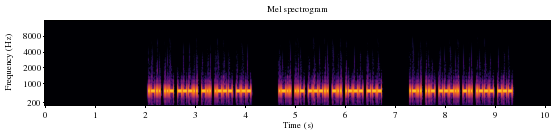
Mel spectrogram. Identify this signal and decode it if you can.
Morse code, heard as a keyed tone, about 41 wpm, 700 Hz. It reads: LU8DJO LU8DJO LU8DJO
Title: DXCC-100 Call Signs - 6 Characters - Repeated 3x - 45wpm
